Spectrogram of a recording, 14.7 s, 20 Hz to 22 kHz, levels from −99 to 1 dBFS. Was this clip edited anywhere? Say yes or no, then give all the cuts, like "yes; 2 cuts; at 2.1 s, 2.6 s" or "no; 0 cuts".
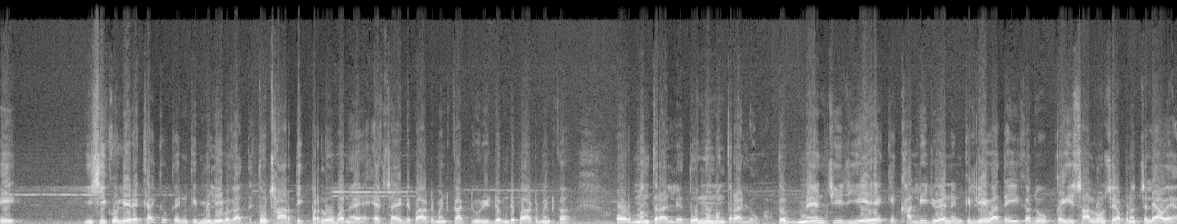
yes; 2 cuts; at 3.1 s, 9.5 s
